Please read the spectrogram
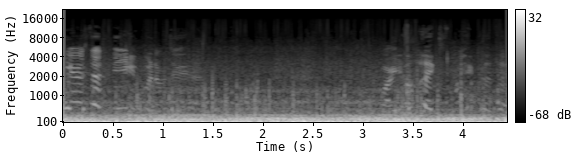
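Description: Wind buffeting the microphone of a camera on a parasail rig high over the sea, a steady low rumble, with brief voices at the start and again about three seconds in.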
